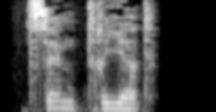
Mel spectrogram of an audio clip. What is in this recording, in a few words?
"zentriert", German; adjectives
